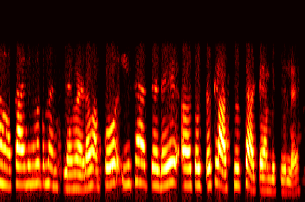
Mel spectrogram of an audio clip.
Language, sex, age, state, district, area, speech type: Malayalam, female, 18-30, Kerala, Thrissur, rural, conversation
